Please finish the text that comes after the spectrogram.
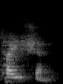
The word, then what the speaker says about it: Titian: all time, named Titian, spelled Titan, pronounced Titian.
